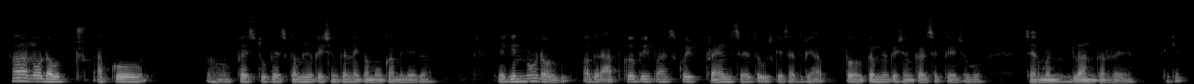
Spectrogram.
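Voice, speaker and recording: A man giving a casual online German lesson, explaining slowly and repetitively while mixing Hindi and English. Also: lowish voice, dark tone. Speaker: German language teacher.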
